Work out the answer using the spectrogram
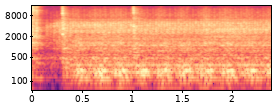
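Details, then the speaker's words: Good Ideas compact twin tub washer (model XPB35-918S) in normal wash mode: steady motor hum with soft, even pulsing about four times a second and no grinding. The bottom impeller turns one way, pauses, then reverses; it runs normally. "it'll rotate once in one direction or a specified time pause and then as you can see it turns in the other direction that's in normal watching mode"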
